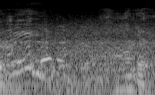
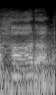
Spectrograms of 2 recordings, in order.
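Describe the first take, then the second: First: Harder with an overdone rolling R, high and drawn out; mock the American R in Harder; hammed-up American R. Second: Harder with no R, said hadder; Aussie hadder; Australian harder. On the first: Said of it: "So many R's". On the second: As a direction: drop the R Aussie style in harder. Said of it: "just be Australian". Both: Shown as a demonstration.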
